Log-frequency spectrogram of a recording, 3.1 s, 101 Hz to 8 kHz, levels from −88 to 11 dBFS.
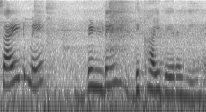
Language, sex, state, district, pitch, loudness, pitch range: Hindi, female, Madhya Pradesh, Dhar, 265 Hz, -18 LUFS, 200-285 Hz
